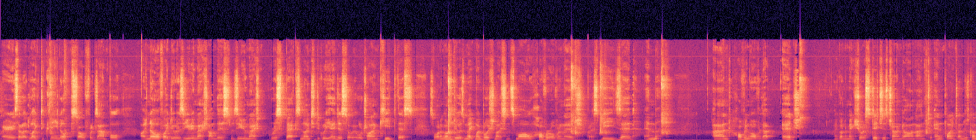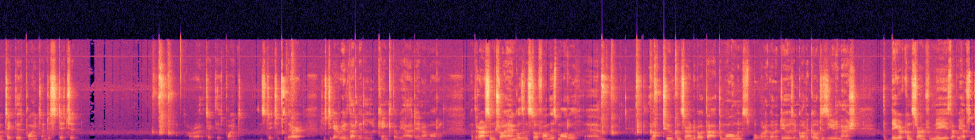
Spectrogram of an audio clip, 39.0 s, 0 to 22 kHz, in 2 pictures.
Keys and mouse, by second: 1.1 alt+right click, 9.0 s, 9.2 click, 11.4-13.2 typing, 16.0 space, 19.6 click, 22.8 ctrl+z, 23.4 click, 25.3 alt+right click, 26.3 click, 31.7 alt+right click, 32.3 shift+click, 32.7 alt+shift+right click, 33.7 click.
